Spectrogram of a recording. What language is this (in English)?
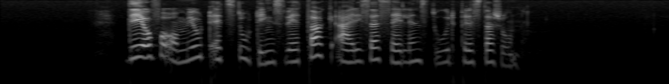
Norwegian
